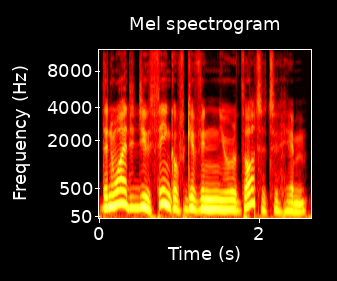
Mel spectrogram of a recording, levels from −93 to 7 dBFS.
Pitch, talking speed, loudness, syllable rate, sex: 155 Hz, 250 wpm, -14 LUFS, 5.1 syllables/s, male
